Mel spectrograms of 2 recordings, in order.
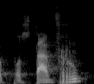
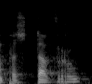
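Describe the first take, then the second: First: Postavru said with even, unsure stress; saying postavru tentatively before correcting; first try, stress unsure. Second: Postavru with the stress moved to the second to last syllable, TA; corrected stress. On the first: Trying postavru after the stress hint, unsure. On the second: Correcting postavru after the stress hint, second to last syllable stressed. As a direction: hit the TA in postavru. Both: Shown as a demonstration. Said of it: "emphasis on the second to last syllable".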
